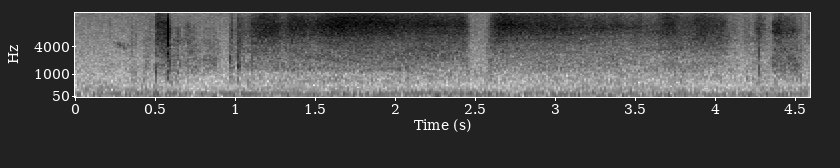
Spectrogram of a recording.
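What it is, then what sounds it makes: Paper notebook pages being rubbed and turned. Fingertips with short nails trace and rub over the uncoated, handwritten paper pages of an open notebook with a pink hardcover, with some page turning. The result is a quiet, steady, bright papery hiss and swish, broken by a few brief crisp rustles and a short lull.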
